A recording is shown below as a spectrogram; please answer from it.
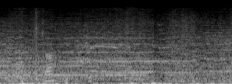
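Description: Movie soundtrack of city street traffic, with car and moped engines as a moped weaves between taxis, mixed with a brief spoken word.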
